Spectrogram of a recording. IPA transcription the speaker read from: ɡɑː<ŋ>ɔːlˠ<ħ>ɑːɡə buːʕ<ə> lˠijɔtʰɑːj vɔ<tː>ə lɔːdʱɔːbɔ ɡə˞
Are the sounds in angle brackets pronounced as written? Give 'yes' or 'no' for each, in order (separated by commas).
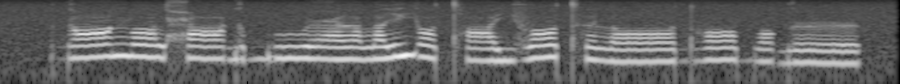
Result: yes, yes, no, no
